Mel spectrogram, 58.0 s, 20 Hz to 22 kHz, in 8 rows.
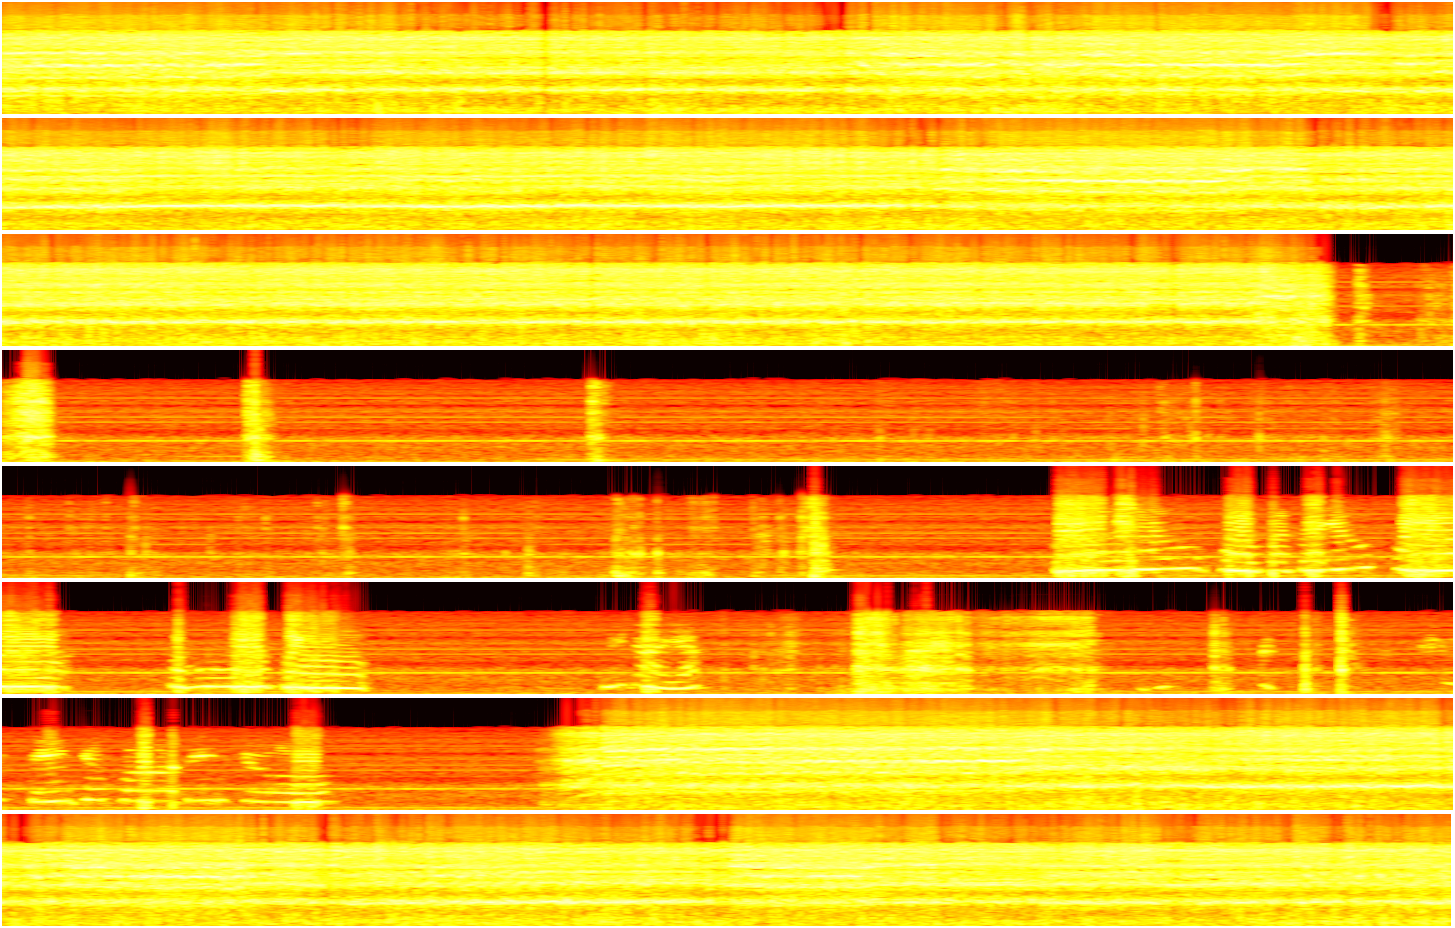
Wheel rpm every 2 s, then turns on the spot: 210, 230, 220, 220, 230, 220, 210, 230, 230, 230, 160, 10, 0, 0, 0, 0, 0, 0, 0, 0, 0, 0, 0, 130, 220, 210, 220, 230, 220.
none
